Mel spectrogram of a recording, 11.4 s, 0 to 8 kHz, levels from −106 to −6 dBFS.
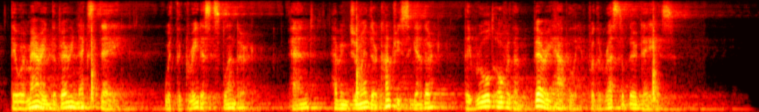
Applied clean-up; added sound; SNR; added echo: none; Hammer; 9 dB; reverberation time 2.9 s.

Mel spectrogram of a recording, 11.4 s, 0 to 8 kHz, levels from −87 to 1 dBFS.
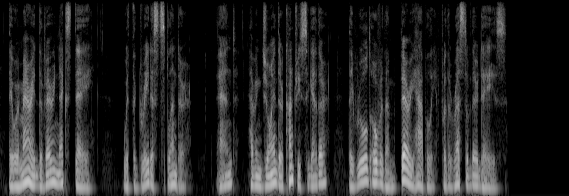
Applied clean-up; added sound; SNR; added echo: none; none; none; none.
